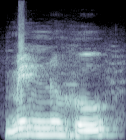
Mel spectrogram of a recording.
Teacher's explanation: پیش ہو، من ہو، اب دیکھیں نون ساکن اور پھر یا نون ساکن کے بعد ہا، حمزہ ہا میں سے ہا، اس لیے نون ساکن کو بالکل صاف صاف اس کو اظہار کہتے ہیں،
